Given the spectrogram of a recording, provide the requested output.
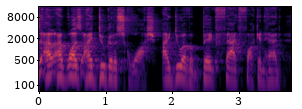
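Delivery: ordinary talk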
